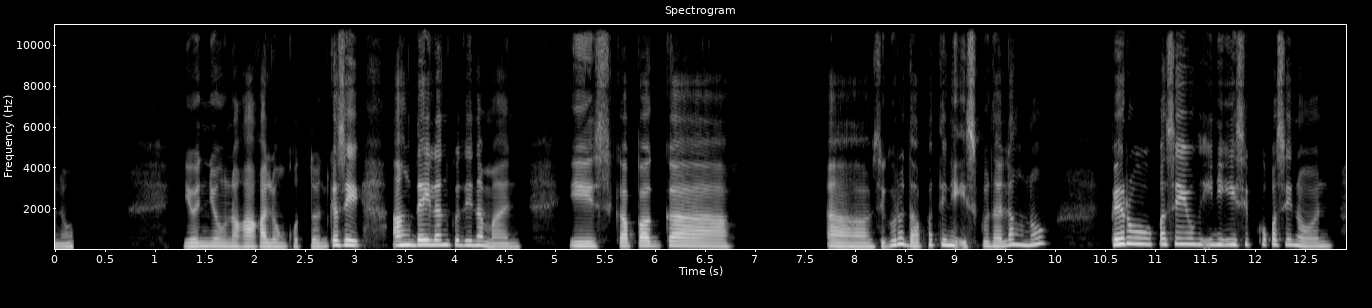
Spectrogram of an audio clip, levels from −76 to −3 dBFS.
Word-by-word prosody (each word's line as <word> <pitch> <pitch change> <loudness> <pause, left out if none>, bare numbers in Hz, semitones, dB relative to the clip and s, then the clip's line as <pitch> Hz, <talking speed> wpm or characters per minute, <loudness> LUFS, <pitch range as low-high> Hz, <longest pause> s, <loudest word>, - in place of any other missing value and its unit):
'no. 155 +2 -4 1.1
'Yon 175 +2 0
'yong 180 -1 -1
nakakalungkot 165 0 -1
dun 165 0 -3
kasi 230 +1 +3 0.3
ang 230 +1 +5
dahilan 245 0 +4
ko 235 - -1
din 225 0 -1
naman 155 -3 -4 0.5
is 190 -1 0
kapag 190 0 +1
ka, 205 -1 +4 1.5
ah 175 -2 +2
siguro 205 +11 -1
dapat 195 +3 -2
tiniis 215 -7 0
ko 195 -1 -5
na 190 0 0
lang, 250 +1 -1
'no? 305 +5 -4 0.5
Pero 280 +1 +3
kasi 280 +1 0
'yong 265 -2 -1
iniisip 250 +1 -2
ko 255 - -7
kasi 255 0 -3
no'n, 185 -3 -3
200 Hz, 135 wpm, -22 LUFS, 175-245 Hz, 1.5 s, ang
